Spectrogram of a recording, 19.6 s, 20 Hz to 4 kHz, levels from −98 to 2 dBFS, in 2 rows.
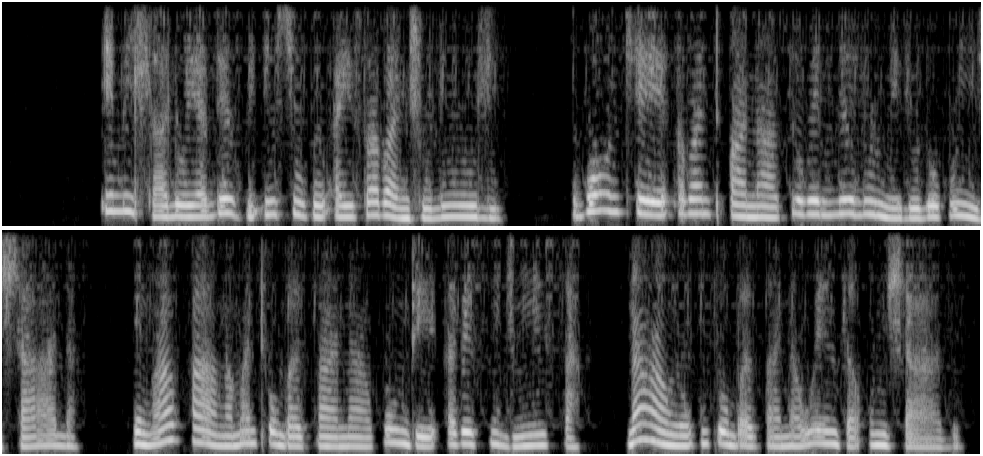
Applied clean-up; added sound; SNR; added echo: neural mask model DeepFilterNet 3.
